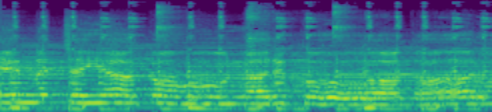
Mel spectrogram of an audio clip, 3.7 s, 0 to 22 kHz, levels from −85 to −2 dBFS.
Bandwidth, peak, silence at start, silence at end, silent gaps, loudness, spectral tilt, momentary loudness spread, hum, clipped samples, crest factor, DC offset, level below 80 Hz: over 20 kHz; 0 dBFS; 0 s; 0 s; none; -15 LUFS; -4 dB/octave; 3 LU; none; under 0.1%; 14 dB; under 0.1%; -42 dBFS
